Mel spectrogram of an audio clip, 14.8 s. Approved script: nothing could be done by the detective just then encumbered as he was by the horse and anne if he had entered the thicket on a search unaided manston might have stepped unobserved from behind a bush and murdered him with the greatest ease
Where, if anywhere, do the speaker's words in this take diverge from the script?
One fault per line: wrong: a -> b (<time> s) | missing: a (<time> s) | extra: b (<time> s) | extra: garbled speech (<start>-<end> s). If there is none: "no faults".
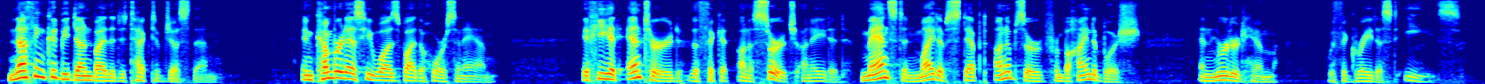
no faults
